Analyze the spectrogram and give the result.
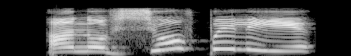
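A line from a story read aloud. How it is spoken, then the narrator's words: Shout. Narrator (Russian): крикнула мне госпожа Маккарти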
